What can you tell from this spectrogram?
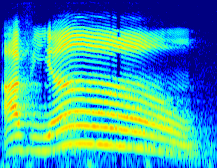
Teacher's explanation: percebam que eu demorei mais no ão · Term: oxítona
